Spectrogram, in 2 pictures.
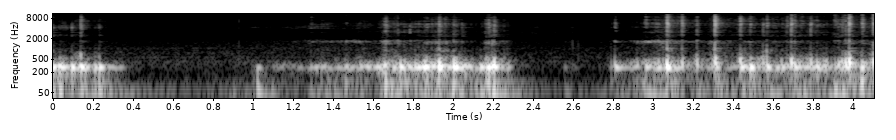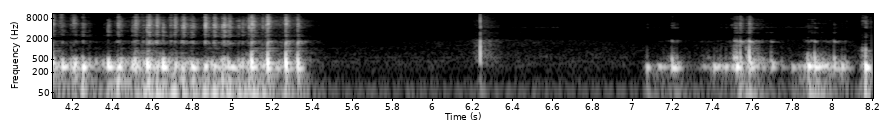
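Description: Long pink-painted nails on both hands scratch the black, round, hollow metal mesh grille of a large microphone. Bursts of dense, rasping scratches carry a low hollow resonance, separated by near-silent pauses and a single sharp click. The scratching then resumes in shorter bursts.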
